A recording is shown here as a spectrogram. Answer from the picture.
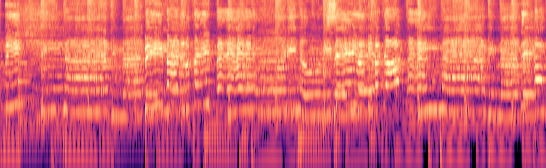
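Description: Live band playing a song, with a lead singer and backing vocalists singing over electric guitar, double bass and keyboard; the sung notes carry a wide vibrato.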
